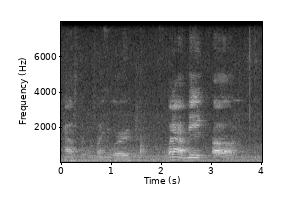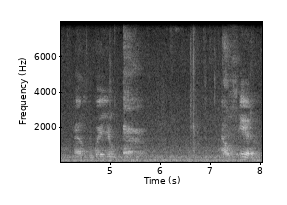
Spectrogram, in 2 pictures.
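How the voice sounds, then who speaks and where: Older Southern pastor, folksy and joking, heard from across a roomy church with loud background hiss. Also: male voice, lowish voice, slow pace, pauses often. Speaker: visiting pastor. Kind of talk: church remarks. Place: church sanctuary, at a pulpit. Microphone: pulpit mic, filmed by far camera. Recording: echoey church from far off, loud room noise.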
